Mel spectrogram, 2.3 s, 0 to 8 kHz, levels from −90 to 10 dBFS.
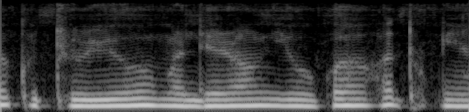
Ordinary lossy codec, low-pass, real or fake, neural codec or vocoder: none; 7.2 kHz; fake; codec, 24 kHz, 6 kbps, HILCodec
